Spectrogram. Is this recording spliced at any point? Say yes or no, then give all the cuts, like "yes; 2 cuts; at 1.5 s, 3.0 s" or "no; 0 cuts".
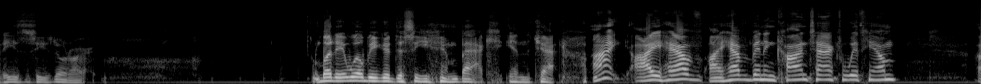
yes; 1 cut; at 5.9 s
